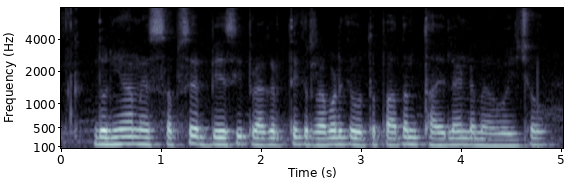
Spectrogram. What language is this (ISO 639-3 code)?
mai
